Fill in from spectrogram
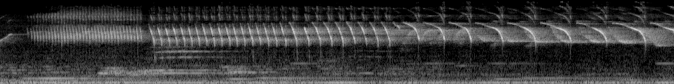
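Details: Canary singing tutor song for training young birds to roll long. A steady high buzzy note gives way to a fast rattling trill. The trill gradually slows into separate falling whistled sweeps.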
